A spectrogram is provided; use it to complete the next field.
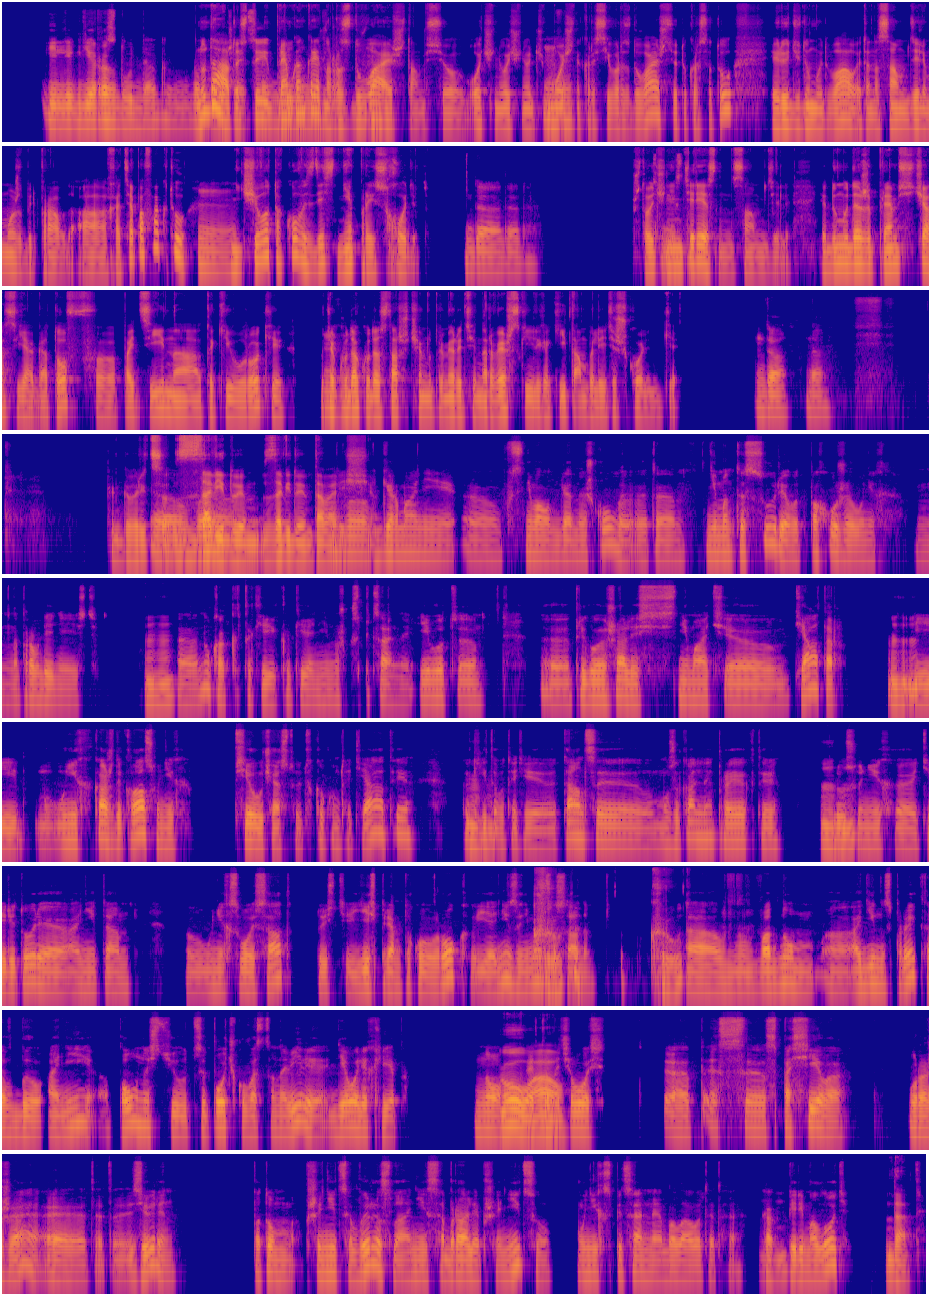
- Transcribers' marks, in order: put-on voice: "Завидуем, завидуем, товарищи"; tapping; other background noise
- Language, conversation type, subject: Russian, unstructured, Почему так много школьников списывают?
